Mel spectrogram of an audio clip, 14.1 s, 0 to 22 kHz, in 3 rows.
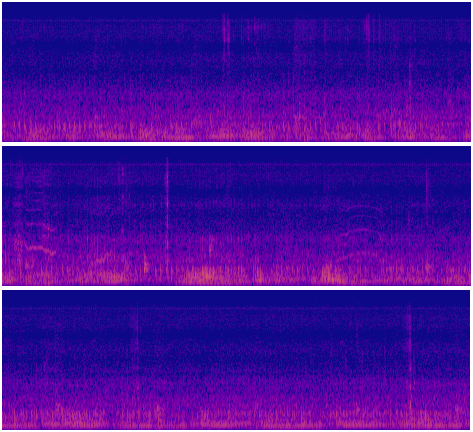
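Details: Maine Coon kittens from a five-kitten black-white and blue-white litter born 6 August 2015 at a breeder's home; soft steady rhythmic purring throughout, with a few faint high, curving mews near the middle and occasional light clicks.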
